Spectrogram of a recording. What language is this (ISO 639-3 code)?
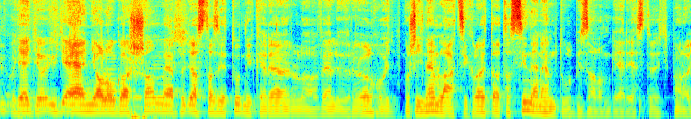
hun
